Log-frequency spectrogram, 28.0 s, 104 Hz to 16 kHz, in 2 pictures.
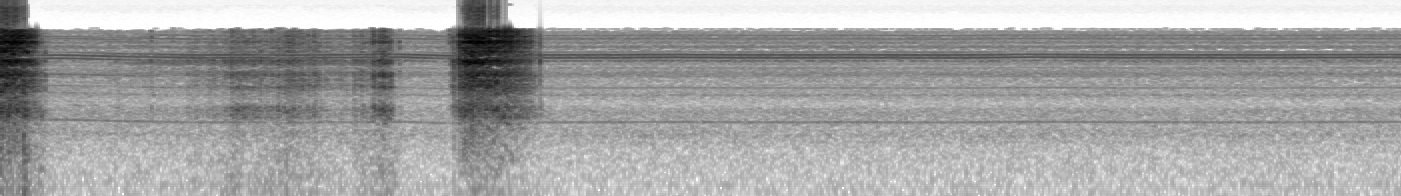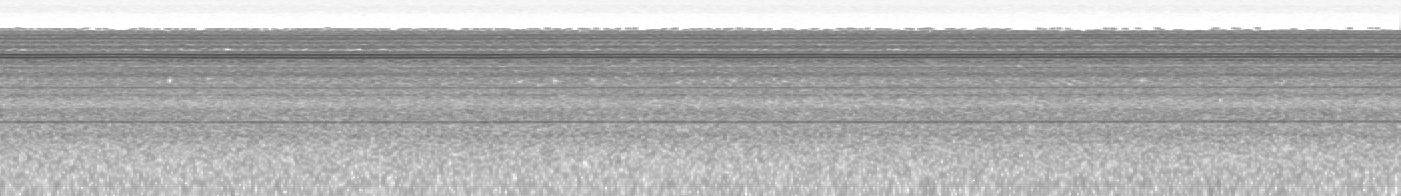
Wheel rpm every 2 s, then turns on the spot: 40, 10, 30, 0, 0, 0, 0, 0, 0, 0, 0, 0, 0, 0.
2-4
